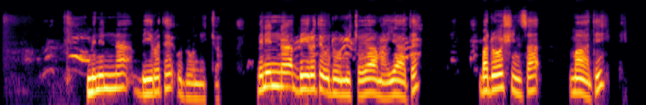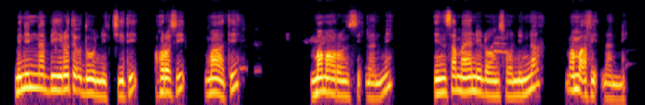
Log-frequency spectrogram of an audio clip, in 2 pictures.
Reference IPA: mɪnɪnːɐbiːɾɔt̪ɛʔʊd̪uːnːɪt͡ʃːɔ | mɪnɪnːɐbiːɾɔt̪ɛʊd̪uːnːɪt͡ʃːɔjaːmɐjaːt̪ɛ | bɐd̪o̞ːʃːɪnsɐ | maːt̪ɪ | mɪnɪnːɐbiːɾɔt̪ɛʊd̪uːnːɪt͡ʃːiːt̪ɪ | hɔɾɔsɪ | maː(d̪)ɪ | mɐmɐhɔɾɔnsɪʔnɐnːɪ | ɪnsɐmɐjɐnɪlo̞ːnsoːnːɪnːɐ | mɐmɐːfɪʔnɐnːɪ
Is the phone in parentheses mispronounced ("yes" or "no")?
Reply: yes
